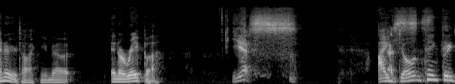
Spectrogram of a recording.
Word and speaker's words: arepa: we stop saying ripe no arepas it's i always pronounce it a repa but uh but yeah it's a food you can google it like it's a-r-e-p-a it's basically like for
